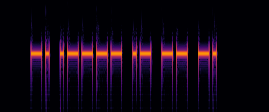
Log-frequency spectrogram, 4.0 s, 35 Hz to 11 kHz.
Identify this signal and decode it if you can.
Morse code, heard as a keyed tone, about 21 wpm, 700 Hz. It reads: N1AMN
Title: USA Call Signs - 5 Characters - Repeated 3x - 22wpm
